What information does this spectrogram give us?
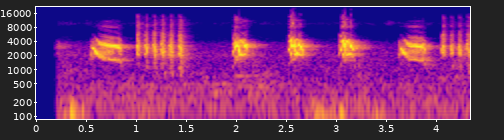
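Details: Long-tailed shrike in gacor song, noted for imitating other sounds: harsh rasping notes alternate with rapid runs of short clicking pulses, each phrase about half a second apart.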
